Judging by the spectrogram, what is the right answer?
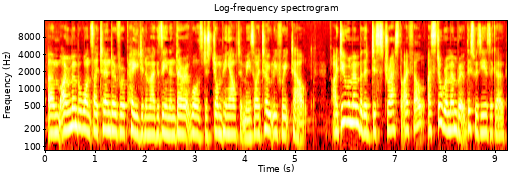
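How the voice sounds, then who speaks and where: A woman's voice: on the low side, fast, dark tone. A woman interviewer talking conversationally, candid and reflective as she asks questions and shares her own thoughts.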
